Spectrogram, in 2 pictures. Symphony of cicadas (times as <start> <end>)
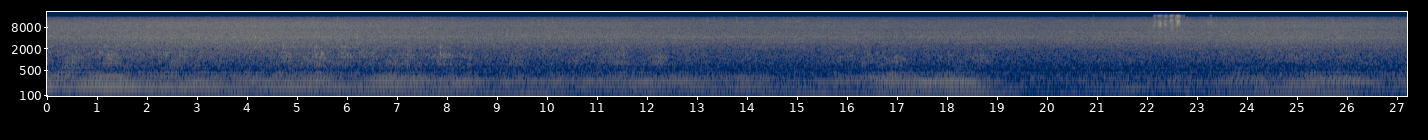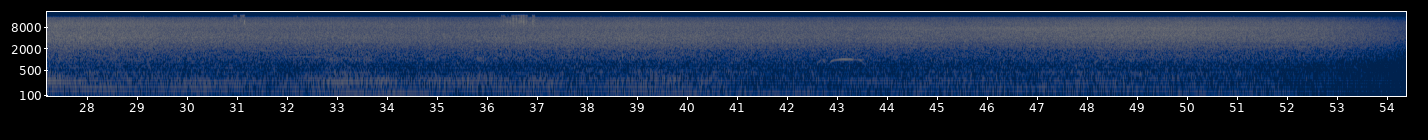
18.8 32.8, 34.0 37.7, 40.1 52.6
